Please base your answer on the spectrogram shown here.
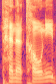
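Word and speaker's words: Penacony: I pronounce it Panakini with the stress on the A. I know people, it's supposed to be pronounced Penaconi, but I find that pronunciation to be fucking hilarious.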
